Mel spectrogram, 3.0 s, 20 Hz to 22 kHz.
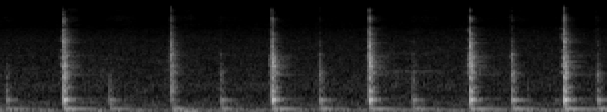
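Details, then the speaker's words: Yamaha Super Jet two-stroke with new 81 mm top end in a wrong-size (only honed) cylinder, 120 psi compression: sharp metallic clicks about once a second as the piston is rocked by hand; excessive piston-to-bore clearance, cylinder needed boring .050 over. "if you look down the side of the cylinder that Gap is my rings all the way pushed out you know if I push the cylinder all the way over you can see how much wigg"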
